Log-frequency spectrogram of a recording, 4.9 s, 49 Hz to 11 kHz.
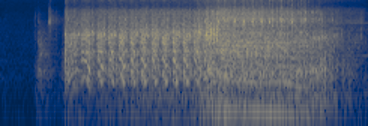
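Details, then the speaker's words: VW 2.0 TDI after a timing belt job, engine resting on a jack without mounts. Even cranking for about two seconds, then it fires and dies: fuel system not bled enough. After re-bleeding it ran perfectly. "and the answer is no i haven't bled the system enough but at least it started so i'm going to rebleed this system"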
